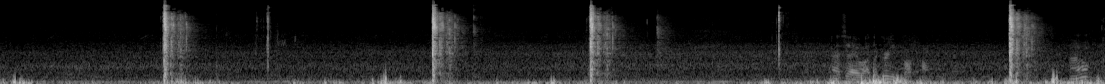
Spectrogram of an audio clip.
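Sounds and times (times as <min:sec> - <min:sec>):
air pistol shots: 0:01.6 - 0:02.1, 0:04.3 - 0:04.8, 0:05.9 - 0:06.4, 0:10.1 - 0:10.5.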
